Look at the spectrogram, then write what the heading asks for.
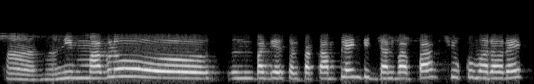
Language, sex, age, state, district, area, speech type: Kannada, female, 60+, Karnataka, Kolar, rural, conversation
